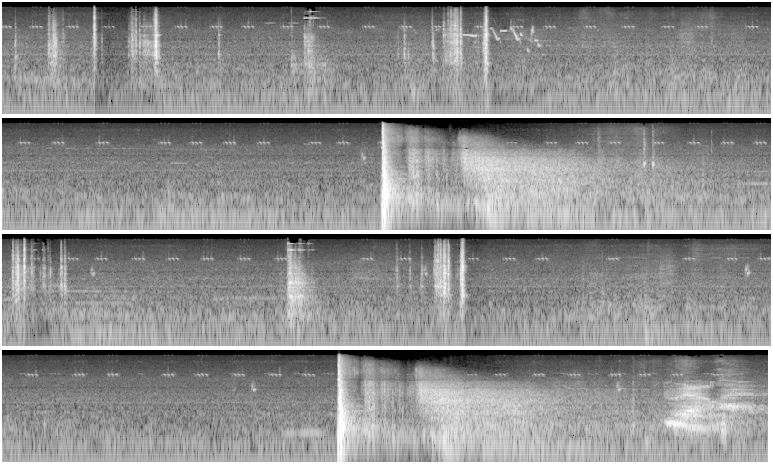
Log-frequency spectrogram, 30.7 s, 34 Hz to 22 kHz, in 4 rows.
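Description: Two rifle shots from a .300 Savage lever-action Savage 99, about fifteen seconds apart, each followed by a rolling echo that fades over about two seconds. Between and before the shots come sharp metallic clicks of the lever action being worked and cartridges handled, over steady cricket chirping.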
